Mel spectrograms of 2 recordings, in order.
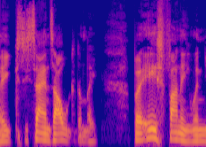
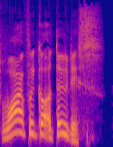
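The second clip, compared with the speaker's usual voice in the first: higher-pitched mock complaint; questioning joke character; 8 semitones higher than usual. Fan in a joke questioning the announcement, higher puzzled voice. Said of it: "And he was asked".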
